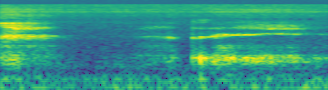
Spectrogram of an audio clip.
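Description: Near silence with a faint whispered voice, once at the very start and again about one and a half seconds in.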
